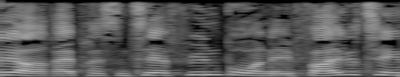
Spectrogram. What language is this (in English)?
Danish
